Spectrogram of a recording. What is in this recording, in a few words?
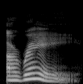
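"array", English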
